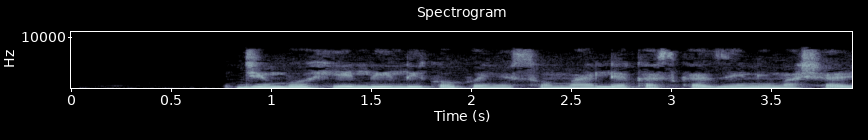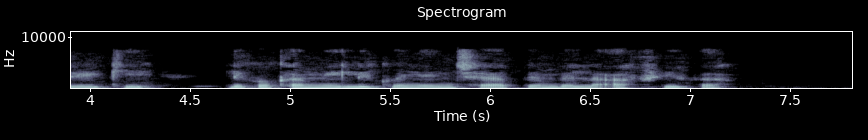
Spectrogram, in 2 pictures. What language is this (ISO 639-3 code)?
swa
